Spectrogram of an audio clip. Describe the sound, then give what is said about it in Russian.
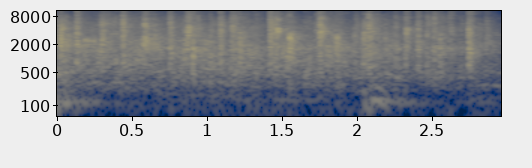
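Steady applause from a crowd, many hands clapping in a dense, continuous patter at moderate volume, with faint voices underneath. “Аплодисменты.”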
